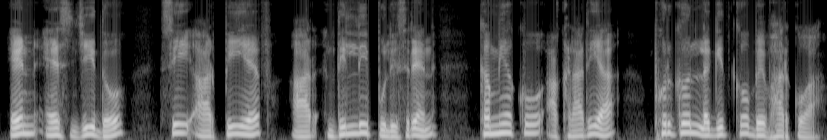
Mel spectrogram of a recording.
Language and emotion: Santali, neutral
